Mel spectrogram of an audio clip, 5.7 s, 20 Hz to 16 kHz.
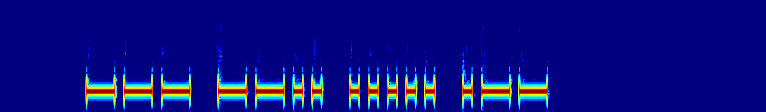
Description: Morse code, heard as a keyed tone, about 17 wpm, 700 Hz. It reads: OZ5W
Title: DXCC-100 Call Signs - 4 Characters - Repeated 3x - 17wpm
